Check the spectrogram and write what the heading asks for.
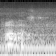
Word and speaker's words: Ernest: That's capital R-E-B-I-L-L-A-R-D, Paul. Is there a middle name? – Ernest. – And would you spell that? – E-R-N-E-S-T.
